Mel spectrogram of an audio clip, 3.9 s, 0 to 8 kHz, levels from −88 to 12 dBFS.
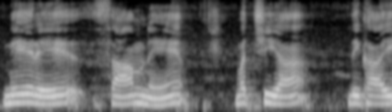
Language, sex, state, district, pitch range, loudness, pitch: Hindi, female, Haryana, Jhajjar, 155-165 Hz, -13 LUFS, 160 Hz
